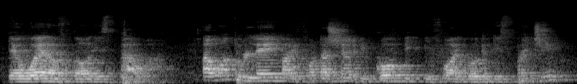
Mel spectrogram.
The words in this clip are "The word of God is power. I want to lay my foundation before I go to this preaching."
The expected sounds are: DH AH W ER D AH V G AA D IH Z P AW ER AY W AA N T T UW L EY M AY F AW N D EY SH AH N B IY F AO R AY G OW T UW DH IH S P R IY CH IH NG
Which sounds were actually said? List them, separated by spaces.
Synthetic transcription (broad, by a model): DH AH W ER D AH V G AA D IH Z P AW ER AY W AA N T T UW L EY M AY F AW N D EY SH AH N B IY F AO R AY G OW T UW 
